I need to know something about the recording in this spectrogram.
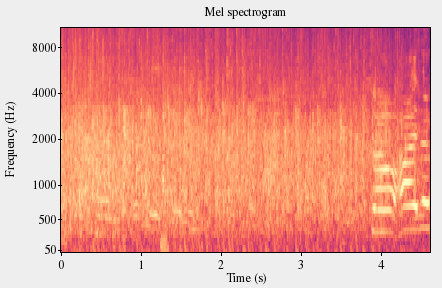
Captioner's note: audience applauding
